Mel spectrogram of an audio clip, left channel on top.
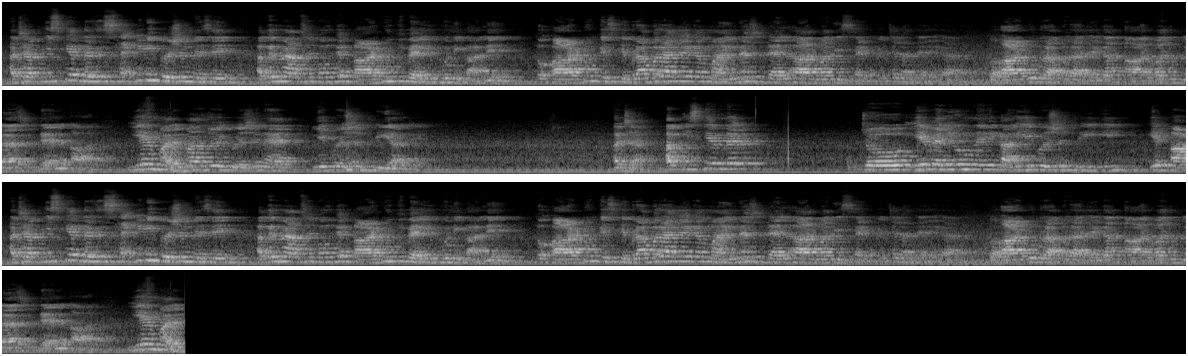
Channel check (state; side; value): drops out; right; at 13.7 s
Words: अच्छा, अब इसके अंदर से सेकंड इक्वेशन में से अगर मैं आपसे कहूं कि r2 की वैल्यू को निकालें तो r2 किसके बराबर आ जाएगा? माइनस डेल r1 इस साइड पे चला जाएगा, तो r2 बराबर आ जाएगा r1 + डेल r. ये हमारे पास जो इक्वेशन है ये इक्वेशन 3 आ जाएगी. अच्छा, अब इसके अंदर जो ये वैल्यू हमने निकाली इक्वेशन 3 की, ये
